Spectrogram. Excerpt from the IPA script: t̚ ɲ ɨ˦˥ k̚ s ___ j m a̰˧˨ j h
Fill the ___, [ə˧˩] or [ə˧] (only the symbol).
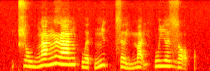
ə˧˩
